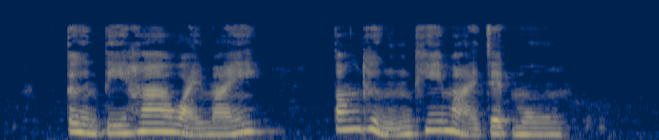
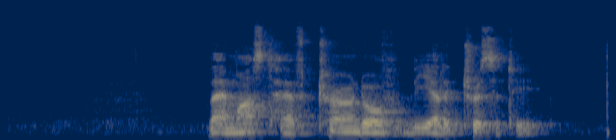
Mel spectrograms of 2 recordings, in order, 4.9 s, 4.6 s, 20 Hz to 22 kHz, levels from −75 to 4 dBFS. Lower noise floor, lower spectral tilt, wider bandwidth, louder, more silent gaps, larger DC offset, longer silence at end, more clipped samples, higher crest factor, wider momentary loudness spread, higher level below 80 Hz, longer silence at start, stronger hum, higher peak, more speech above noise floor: second, -61 dBFS vs -66 dBFS; about the same, -4.5 dB/octave vs -4 dB/octave; second, 11.5 kHz vs 14 kHz; first, -26 LUFS vs -32 LUFS; neither; neither; first, 0.7 s vs 0.55 s; neither; about the same, 18 dB vs 18 dB; second, 9 LU vs 12 LU; first, -62 dBFS vs -86 dBFS; second, 0.5 s vs 1.6 s; neither; first, -10 dBFS vs -16 dBFS; about the same, 34 dB vs 34 dB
